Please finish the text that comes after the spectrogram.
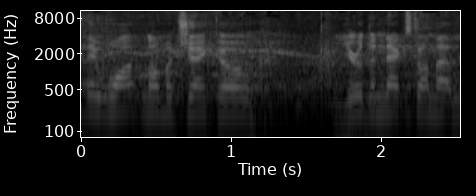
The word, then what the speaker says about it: Lomachenko: You are now the mandatory challenger for Vasily Lomachenko's 135-pound title. Do you believe at 20 years old, you're ready for that type of challenge? I think you said his name wrong. It's Lomachenko, because he doesn't want to fight me.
